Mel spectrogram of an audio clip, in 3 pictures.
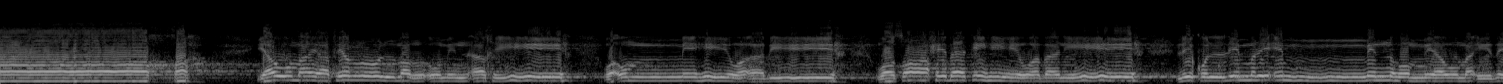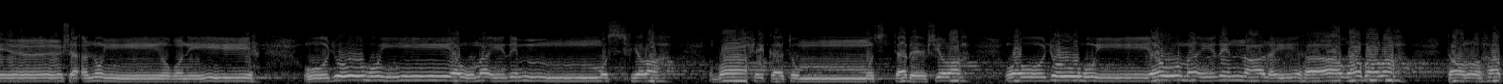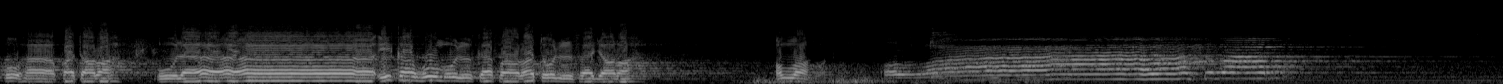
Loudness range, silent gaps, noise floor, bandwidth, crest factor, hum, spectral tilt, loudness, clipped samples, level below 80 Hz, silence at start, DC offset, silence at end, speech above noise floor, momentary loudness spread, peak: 6 LU; none; -58 dBFS; 9.2 kHz; 10 dB; none; -7.5 dB/octave; -32 LUFS; under 0.1%; -68 dBFS; 0 s; under 0.1%; 1.25 s; 28 dB; 10 LU; -20 dBFS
